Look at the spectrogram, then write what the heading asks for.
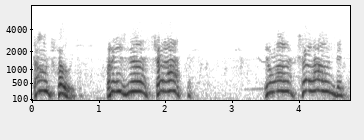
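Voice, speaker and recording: A man's voice: extremely high pitch, expressive, slow pace, heavily acted. A man playing a commanding military captain hunting an escaped prisoner, speaking formally in old-time radio drama style. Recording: muffled, very tinny old radio broadcast.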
